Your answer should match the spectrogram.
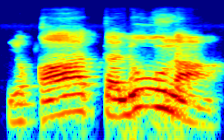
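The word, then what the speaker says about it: يُقَاتَلُونَ: So now the word became yuqataluna. This became passive. Make sure that we pronounce the Quran correctly, otherwise the meaning changes just by the sound of fatah and kasra. So yuqataluna means they were fought to.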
